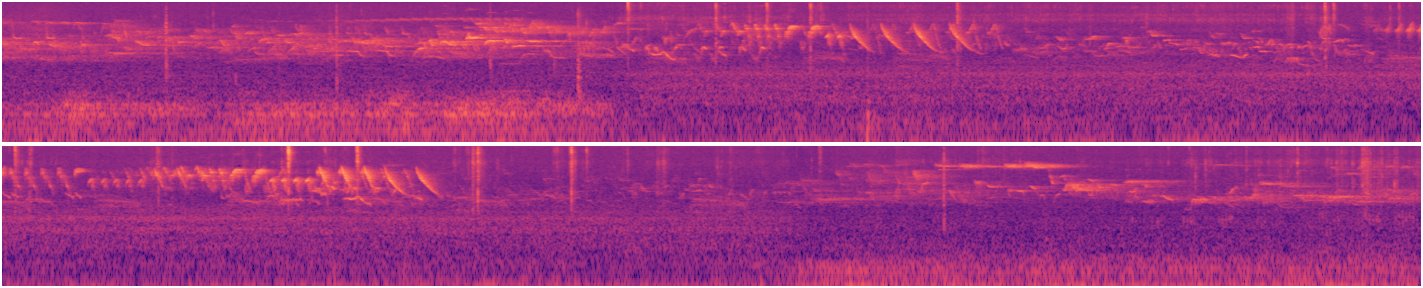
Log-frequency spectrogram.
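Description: Songbirds singing in woodland, with two runs of fast, repeated sweeping notes near the middle over a steady outdoor background. A low rumbling noise comes in at the start and again near the end.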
